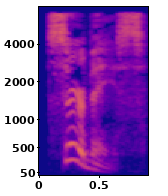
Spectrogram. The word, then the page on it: surbase: British English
